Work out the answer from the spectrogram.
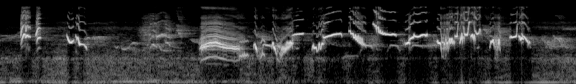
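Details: Oriental magpie-robin singing to draw a response from other birds at home, with clear rising whistles, a harsh rasping burst, then quick slurred notes delivered in a busy, uneven stream.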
